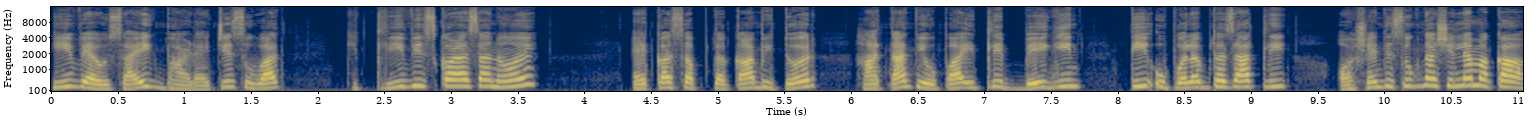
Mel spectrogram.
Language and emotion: Goan Konkani, surprised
